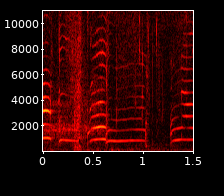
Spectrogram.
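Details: Rescued kittens on their second day in care after being found soaked on a road, competing for milk: loud, clear meows, some falling and some level, one after another, with a person speaking soothingly in Japanese.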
